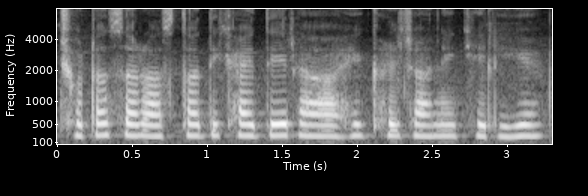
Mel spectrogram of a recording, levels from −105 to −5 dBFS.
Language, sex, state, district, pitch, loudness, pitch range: Hindi, female, Arunachal Pradesh, Lower Dibang Valley, 245 Hz, -18 LUFS, 240-250 Hz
